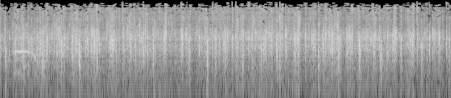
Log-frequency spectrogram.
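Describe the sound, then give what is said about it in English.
Steady applause from a crowd, many hands clapping in a dense, even patter that holds at a fairly loud level for the whole stretch without a break. “A little applause.”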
